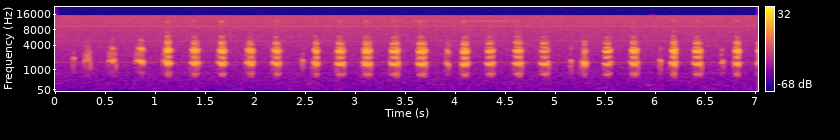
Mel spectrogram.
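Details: Female red-legged partridge, La Mancha, Spain: a loud, fast, continuous chain of short notes, roughly four per second, with occasional quieter notes in between.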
